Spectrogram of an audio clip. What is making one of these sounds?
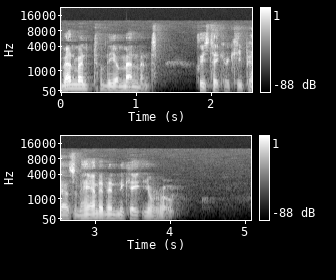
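A man speaks calmly over a microphone.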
